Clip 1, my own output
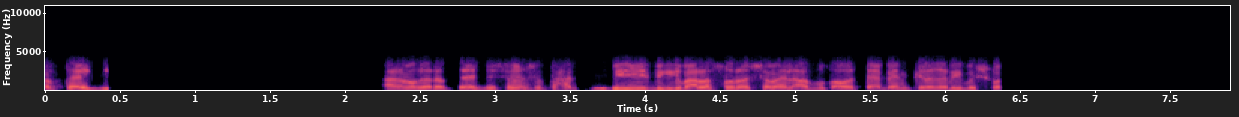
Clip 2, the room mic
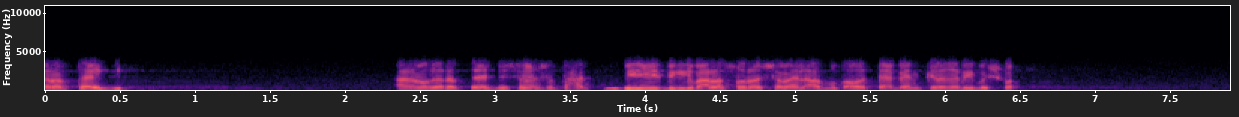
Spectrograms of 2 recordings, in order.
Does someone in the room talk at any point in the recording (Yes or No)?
No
